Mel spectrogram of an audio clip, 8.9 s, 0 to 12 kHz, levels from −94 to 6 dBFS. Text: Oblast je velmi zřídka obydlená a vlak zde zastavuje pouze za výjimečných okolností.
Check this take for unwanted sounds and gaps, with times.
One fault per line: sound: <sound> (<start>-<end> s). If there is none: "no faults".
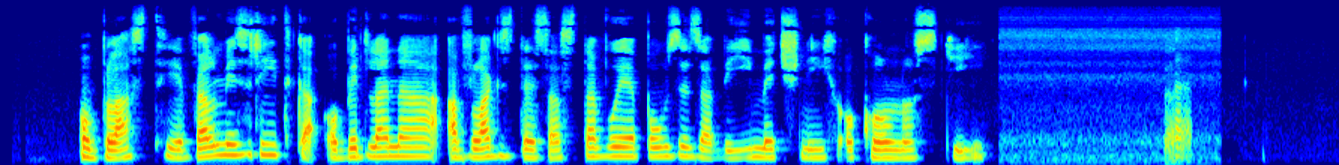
sound: laugh (7.7-7.9 s)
